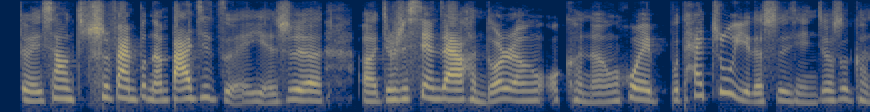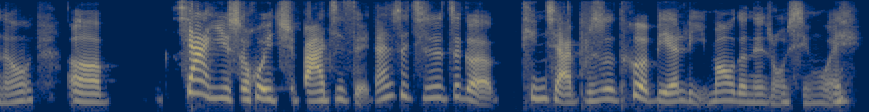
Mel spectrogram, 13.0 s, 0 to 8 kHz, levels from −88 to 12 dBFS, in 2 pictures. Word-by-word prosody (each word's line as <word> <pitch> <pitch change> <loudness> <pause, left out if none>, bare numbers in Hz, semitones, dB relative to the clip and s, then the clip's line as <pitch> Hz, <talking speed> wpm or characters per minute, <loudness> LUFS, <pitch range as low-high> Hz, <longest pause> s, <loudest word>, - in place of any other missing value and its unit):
对， 215 -3 -2
像 250 +3 +2
吃 280 +5 +4
饭 265 -2 +7
不 245 - -6
能 215 0 0
吧 235 +2 +8
唧 280 +1 -6
嘴 190 -4 -4
也 190 -3 -8
是， 220 0 +1 0.3
呃， 200 -1 +1
就 230 +4 -2
是 245 - +1
现 260 0 +6
在 230 -2 +8
很 230 -4 -7
多 195 +6 +1
人 220 -3 +1
我 - - -10
可 225 -3 -10
能 185 +2 -8
会 240 -1 +1
不 215 +2 -11
太 325 +8 -2
注 400 +2 -3
意 210 - -2
的 185 - -3
事 210 +2 -3
情， 180 -3 -14
就 220 +5 -7
是 245 +3 -4
可 220 -1 -11
能 200 +5 -10 0.2
呃， 185 -3 0 0.6
下 380 -3 +8
意 260 -2 -6
识 240 0 +1
会 240 +1 -1
吃 215 - -2
吧 205 0 +4
唧 240 +3 -8
嘴， - - -6
但 255 +6 -6
是 320 - -6
其 265 -2 -8
实 275 +1 -9
这 295 +4 -8
个 - - -3 0.2
听 255 -1 -9
起 250 - -1
来 175 - +2
不 205 +3 -13
是 235 +3 -6
特 245 +3 -1
别 200 -1 -3
礼 200 -2 -16
貌 210 +2 -5
的 190 - -7
那 175 0 -11
种 175 +2 -16
行 165 -1 -6
为。 185 +6 -10
220 Hz, 290 characters per minute, -22 LUFS, 195-250 Hz, 0.6 s, 吧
